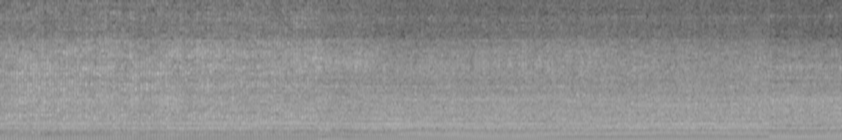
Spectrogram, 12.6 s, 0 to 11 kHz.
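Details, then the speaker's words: 1500 W auction generator under heat-gun load (1350 W setting; 2000 W setting also tried briefly, too much): buzzing note sags as load comes on, settles and holds, lifts when load drops; bench rattle only; copes fine. "at 1350 WS on that heat gun it would run all day so yeah I'm going to call this little one done"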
